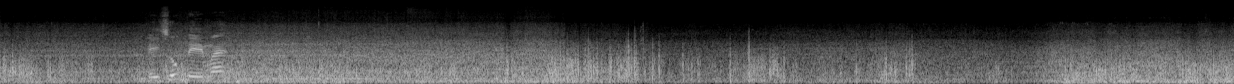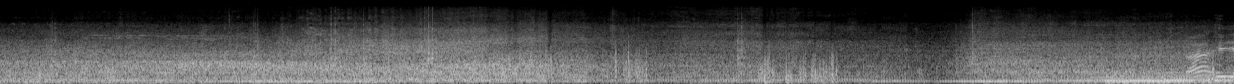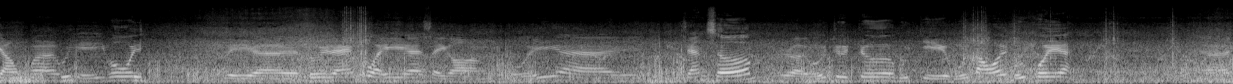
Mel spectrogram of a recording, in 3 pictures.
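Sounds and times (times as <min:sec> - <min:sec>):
vehicle road and engine noise: 0:00.0 - 0:37.0
wind rushing over microphone: 0:00.0 - 0:37.0.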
